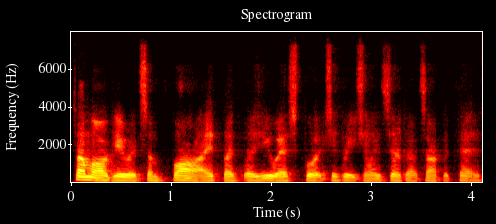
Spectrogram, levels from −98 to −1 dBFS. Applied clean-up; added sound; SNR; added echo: neural mask model DeepFilterNet 3.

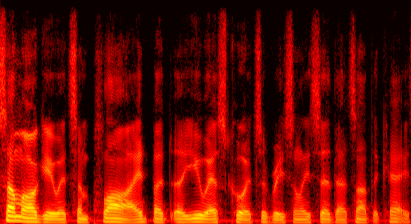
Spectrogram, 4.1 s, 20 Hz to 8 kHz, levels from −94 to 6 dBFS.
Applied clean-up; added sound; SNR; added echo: none; none; none; none.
